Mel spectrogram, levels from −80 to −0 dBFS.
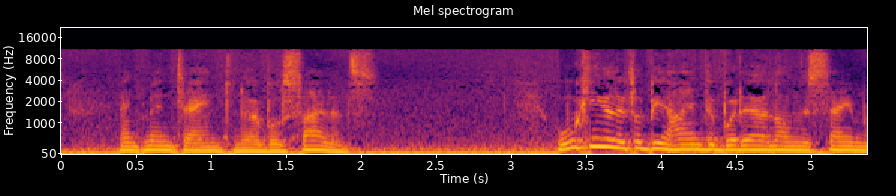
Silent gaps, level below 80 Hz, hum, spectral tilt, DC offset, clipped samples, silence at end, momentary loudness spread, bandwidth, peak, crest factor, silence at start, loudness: none; -22 dBFS; none; -5 dB/octave; under 0.1%; under 0.1%; 0 s; 9 LU; 11 kHz; -2 dBFS; 12 dB; 0 s; -16 LUFS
